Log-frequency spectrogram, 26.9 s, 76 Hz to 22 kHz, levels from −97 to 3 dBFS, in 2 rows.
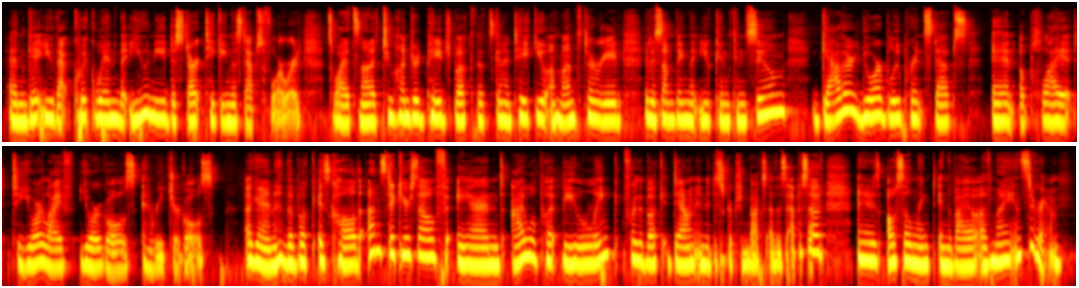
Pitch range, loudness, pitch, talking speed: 185-215 Hz, -23 LUFS, 195 Hz, 200 wpm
